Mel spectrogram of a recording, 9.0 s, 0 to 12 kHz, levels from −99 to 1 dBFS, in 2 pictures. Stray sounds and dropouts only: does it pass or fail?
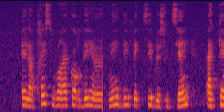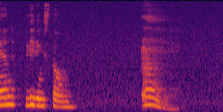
fail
